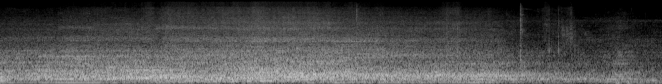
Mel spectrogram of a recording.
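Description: A continuous dense roar of heavy highway traffic rumbles past, loud and steady, easing slightly toward the end.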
